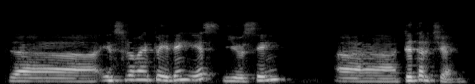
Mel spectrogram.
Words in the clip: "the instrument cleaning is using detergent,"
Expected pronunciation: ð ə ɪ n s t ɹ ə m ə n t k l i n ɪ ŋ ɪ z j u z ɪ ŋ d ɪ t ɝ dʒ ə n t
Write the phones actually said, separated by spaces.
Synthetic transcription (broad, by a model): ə ɪ n s t ɹ ə m ə n t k l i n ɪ ŋ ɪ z j u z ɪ ŋ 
